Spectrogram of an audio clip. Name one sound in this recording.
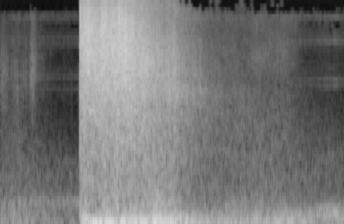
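A loud explosion booms, then roars and slowly fades.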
